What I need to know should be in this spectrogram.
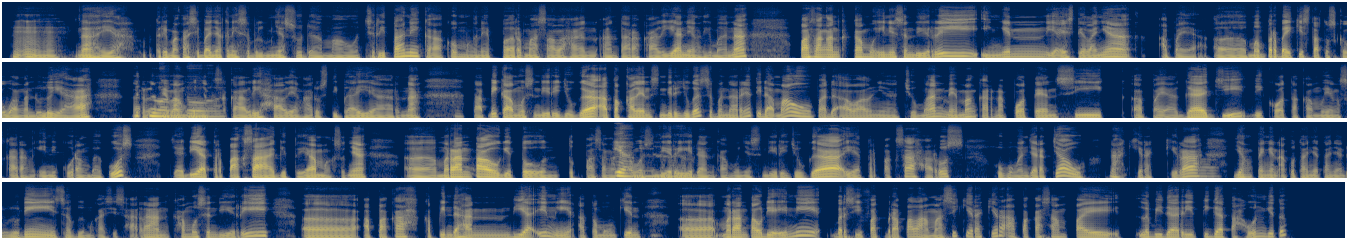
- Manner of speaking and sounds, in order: none
- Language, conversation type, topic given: Indonesian, advice, Bagaimana kepindahan kerja pasangan ke kota lain memengaruhi hubungan dan rutinitas kalian, dan bagaimana kalian menatanya bersama?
